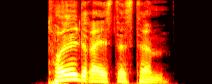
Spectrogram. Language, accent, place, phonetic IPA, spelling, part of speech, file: German, Germany, Berlin, [ˈtɔlˌdʁaɪ̯stəstəm], tolldreistestem, adjective, De-tolldreistestem.ogg
- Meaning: strong dative masculine/neuter singular superlative degree of tolldreist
